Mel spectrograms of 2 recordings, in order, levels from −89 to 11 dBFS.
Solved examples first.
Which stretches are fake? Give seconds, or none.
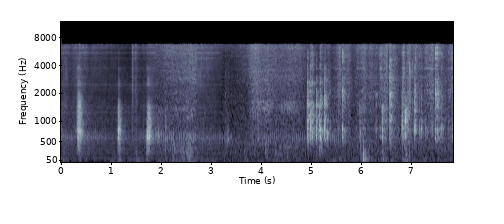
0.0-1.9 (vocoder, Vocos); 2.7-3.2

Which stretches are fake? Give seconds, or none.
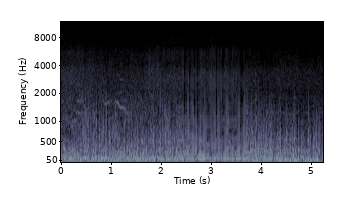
2.4-3.7 (vocoder, BigVGAN v2)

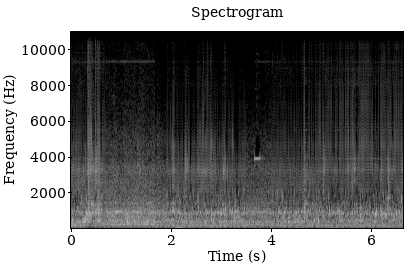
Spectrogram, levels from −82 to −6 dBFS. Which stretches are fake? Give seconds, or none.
0.0-0.7 (vocoder, BigVGAN v2); 1.9-3.5; 4.0-6.7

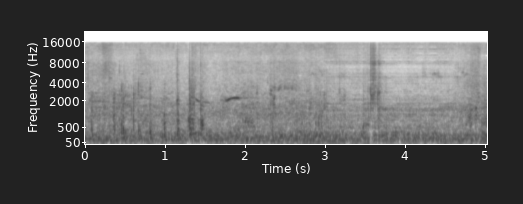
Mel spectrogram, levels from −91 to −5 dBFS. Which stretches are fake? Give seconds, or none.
3.0-4.6 (codec, SNAC)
